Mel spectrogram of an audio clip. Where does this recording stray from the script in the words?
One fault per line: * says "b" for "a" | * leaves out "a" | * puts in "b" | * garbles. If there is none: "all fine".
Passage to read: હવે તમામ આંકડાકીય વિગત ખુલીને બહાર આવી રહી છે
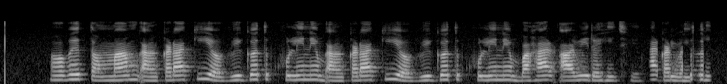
* puts in "આંકડાકીય વિગત ખુલીને"
* garbles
